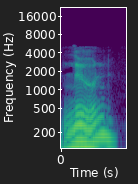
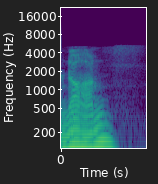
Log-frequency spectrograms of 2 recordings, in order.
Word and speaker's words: Nun: Joshua, the son of Nun, or Yasha, was originally named Oshea, O-S-H-E-A, in Numbers 13. His father's name, Nun, pronounced Nun, or Nun, means perpetuity, perpetuity.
